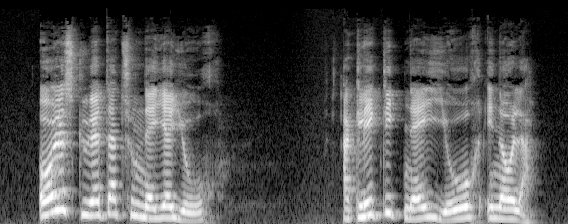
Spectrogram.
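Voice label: neia johr, Haut Rhin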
